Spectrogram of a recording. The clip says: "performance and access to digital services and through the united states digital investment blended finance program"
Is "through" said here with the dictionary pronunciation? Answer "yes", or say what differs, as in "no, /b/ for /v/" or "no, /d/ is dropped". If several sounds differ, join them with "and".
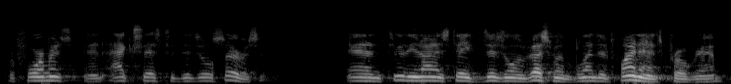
yes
